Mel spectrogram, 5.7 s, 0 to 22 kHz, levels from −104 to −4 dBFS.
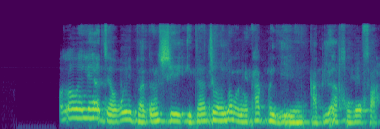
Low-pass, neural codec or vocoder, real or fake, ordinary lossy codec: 10.8 kHz; codec, 24 kHz, 1.5 kbps, HILCodec; fake; none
